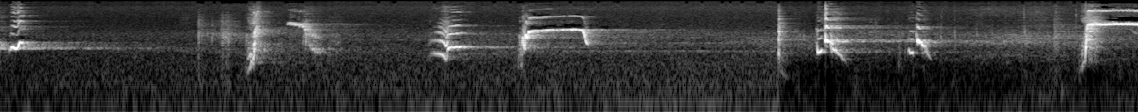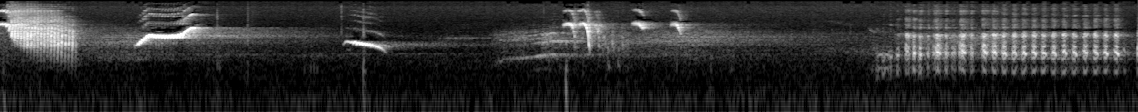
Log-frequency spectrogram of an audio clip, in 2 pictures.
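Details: ['Male superb lyrebird singing from trees in the Dandenong Ranges east of Melbourne, a renowned mimic moving from tree to tree. Separated bursts of sharp upswept whistles, ringing notes and a falling slur, then a buzzy rattling burst at the end.']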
